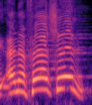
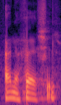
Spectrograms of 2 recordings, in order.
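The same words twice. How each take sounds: First: High, drawn-out mock shout; retold louder cry. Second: Said in the usual way. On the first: Friend insisting to interviewer that he failed, retold high outcry. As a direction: cry it out slowly in frustration, imitating him. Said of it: "هالمرة صرخ بصوت أعلى". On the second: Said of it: "اللي قال لي".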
